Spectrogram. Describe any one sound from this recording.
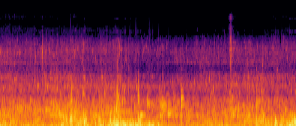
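A swimmer's kicks churn water, heard from under the surface.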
